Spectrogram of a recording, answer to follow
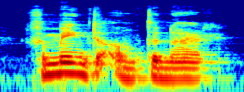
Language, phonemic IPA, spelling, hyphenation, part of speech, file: Dutch, /ɣəˈmeːn.təˌɑm(p).tə.naːr/, gemeenteambtenaar, ge‧meen‧te‧amb‧te‧naar, noun, Nl-gemeenteambtenaar.ogg
- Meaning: municipal official, municipal public servant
